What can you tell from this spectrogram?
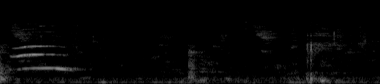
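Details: ['Brief, clear meow from a sick house cat at the very start, steady in pitch and fading after a second, followed by low rustling and room noise.']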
